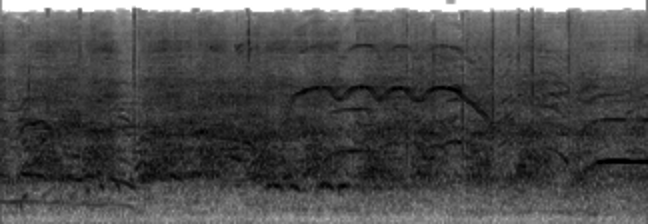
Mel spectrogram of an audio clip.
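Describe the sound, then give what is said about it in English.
A crowd cheers and shouts together at a live show with a band: loud, sustained group yelling with high whoops rising and falling through the middle, holding strong throughout. “You think just because you cheer as a group, I'm going to do it?”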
